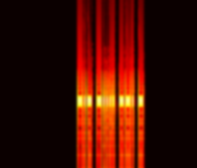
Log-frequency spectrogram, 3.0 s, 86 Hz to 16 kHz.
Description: Morse code, heard as a keyed tone, about 50 wpm, 700 Hz. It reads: K6GT
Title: Call Signs - 50wpm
